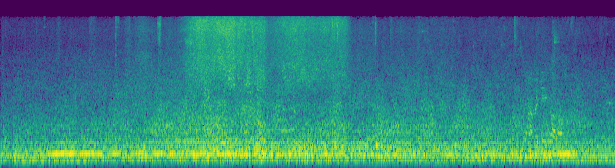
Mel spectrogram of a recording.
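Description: A bus engine hums as it idles.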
